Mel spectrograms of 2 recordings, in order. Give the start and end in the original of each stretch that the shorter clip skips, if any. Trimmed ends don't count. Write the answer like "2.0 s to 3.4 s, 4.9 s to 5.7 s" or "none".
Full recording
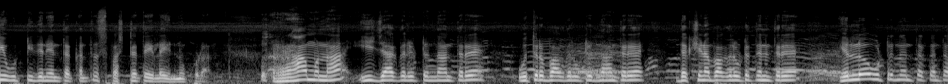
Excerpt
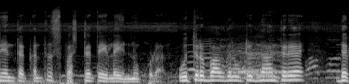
2.1 s to 5.0 s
